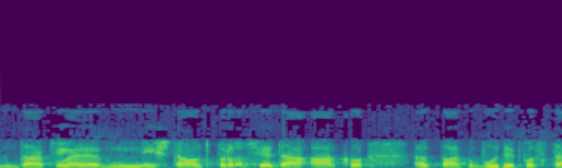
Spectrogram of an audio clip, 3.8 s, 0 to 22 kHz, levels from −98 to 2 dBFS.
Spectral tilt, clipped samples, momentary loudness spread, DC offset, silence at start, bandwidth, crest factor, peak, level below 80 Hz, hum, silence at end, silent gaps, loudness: -6 dB/octave; under 0.1%; 5 LU; under 0.1%; 0 s; 8 kHz; 14 dB; 0 dBFS; -54 dBFS; none; 0 s; none; -14 LUFS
